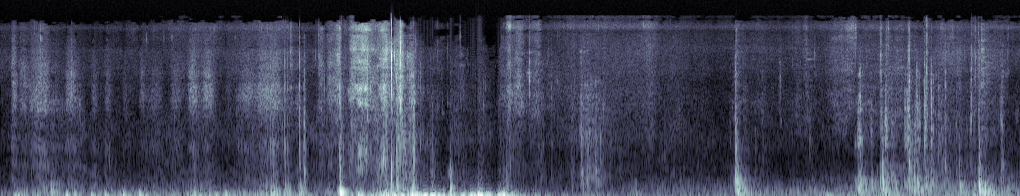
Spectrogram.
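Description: Handling noise on a kayak: irregular knocks, clicks and rubbing, with a loud, low buffeting about two and a half seconds in that lasts over a second.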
